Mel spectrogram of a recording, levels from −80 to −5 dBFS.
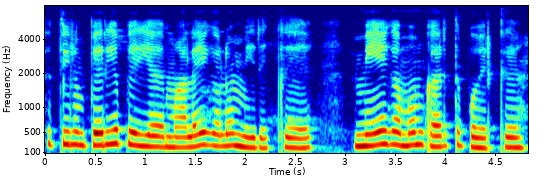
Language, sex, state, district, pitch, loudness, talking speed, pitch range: Tamil, female, Tamil Nadu, Nilgiris, 225 Hz, -14 LUFS, 100 wpm, 200-245 Hz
